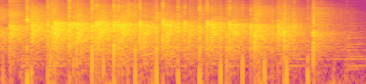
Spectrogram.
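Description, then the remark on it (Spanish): A crowd applauds at the end of a school poetry recital, with dense, steady clapping that keeps a brisk, uneven rhythm for a few seconds before tapering off toward the end. “¡Un fuerte aplauso!”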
